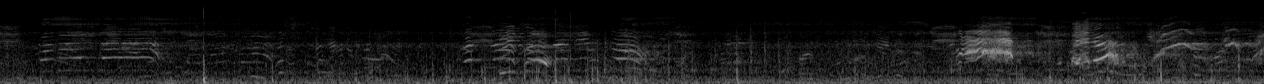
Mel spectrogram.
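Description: Young children shout and call out outdoors.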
